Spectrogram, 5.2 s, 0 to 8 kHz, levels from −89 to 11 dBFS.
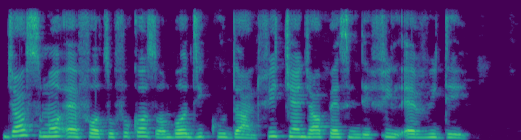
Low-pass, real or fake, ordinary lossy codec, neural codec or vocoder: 7.2 kHz; real; none; none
